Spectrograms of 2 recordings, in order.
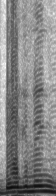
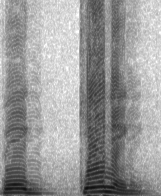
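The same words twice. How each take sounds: First: "beginning" squashed to "BIG-ning"; quick "beginning" swallowed to "bigning"; wrong pronunciation. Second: "beginning" slowly, stretched as big-GIN-ning; drawn-out "beginning" with stress on GIN; careful pronunciation. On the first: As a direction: say "beginning" in two syllables, middle vowel dropped. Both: Shown as a demonstration. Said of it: "Not beginning, but".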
